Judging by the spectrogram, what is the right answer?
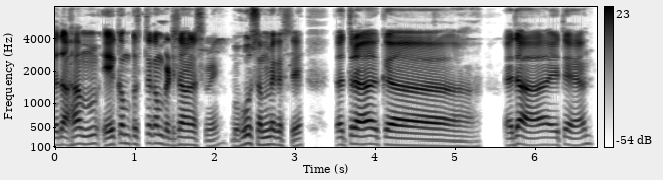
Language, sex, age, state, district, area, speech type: Sanskrit, male, 18-30, Karnataka, Davanagere, rural, spontaneous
